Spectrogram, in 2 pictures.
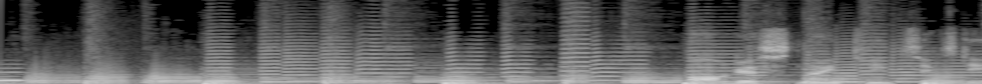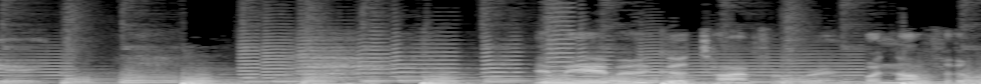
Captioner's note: sighs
